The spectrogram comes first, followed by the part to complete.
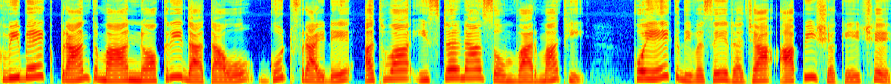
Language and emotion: Gujarati, neutral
